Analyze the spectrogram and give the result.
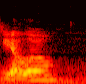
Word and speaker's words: Iello: Yeah, is that how it's pronounced? Yellow? I-E-L-L-O? – Oh! – L-O, that particular company?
